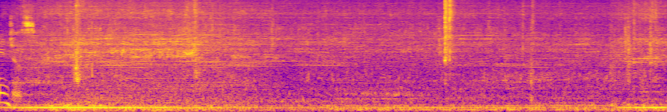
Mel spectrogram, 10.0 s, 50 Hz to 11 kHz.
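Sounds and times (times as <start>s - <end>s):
ventilation fans humming: 0.0s - 10.0s.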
